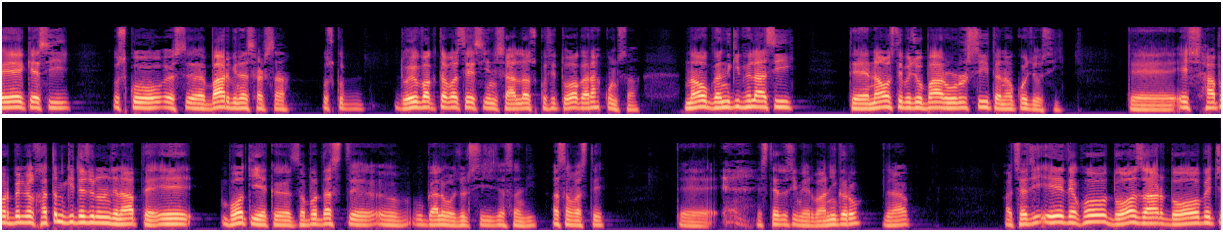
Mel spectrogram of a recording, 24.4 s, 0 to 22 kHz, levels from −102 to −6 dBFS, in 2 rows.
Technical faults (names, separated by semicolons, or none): low-bitrate audio saved at a high bitrate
